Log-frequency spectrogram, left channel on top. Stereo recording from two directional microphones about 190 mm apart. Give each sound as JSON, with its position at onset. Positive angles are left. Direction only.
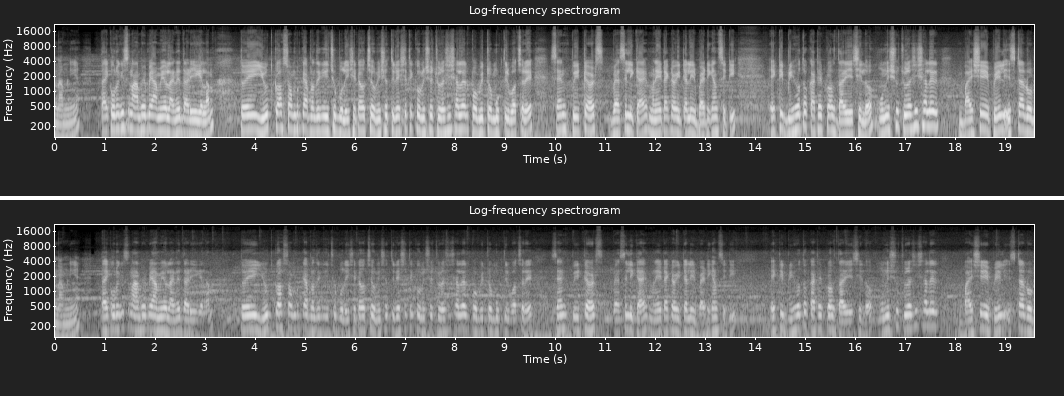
{"t": 0.0, "sound": "speech", "side_deg": 20}
{"t": 0.9, "sound": "speech", "side_deg": 40}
